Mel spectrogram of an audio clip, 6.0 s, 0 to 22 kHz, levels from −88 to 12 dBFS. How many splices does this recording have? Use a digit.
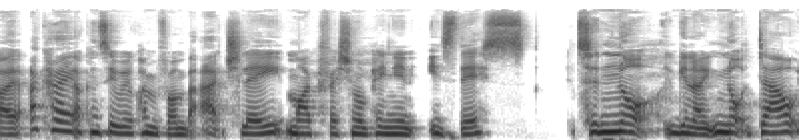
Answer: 1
